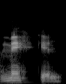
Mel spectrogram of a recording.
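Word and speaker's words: Meskell: Lynn, que se escribe Lynn, se escribe L-I-Y-N-N y Sí, separado Meskel. ¿Cómo suena? Meskel.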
